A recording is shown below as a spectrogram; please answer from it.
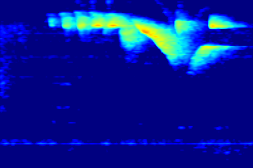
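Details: Bananaquit singing in metralhadora style, somewhat softer: a jumble of very high twittering notes running into downward-swooping slurs and a short high buzz, over a low steady hum.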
